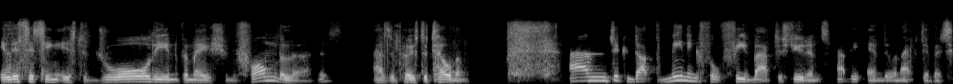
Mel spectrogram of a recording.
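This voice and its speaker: A man with an English accent at a medium pitch, fairly quick, with very wide pitch swings and a dry, close sound with no echo. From England. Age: 50s. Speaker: teacher trainer. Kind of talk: online teacher training workshop. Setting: video call.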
